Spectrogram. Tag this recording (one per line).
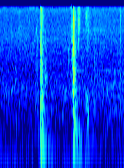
car
sounds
